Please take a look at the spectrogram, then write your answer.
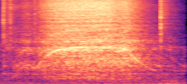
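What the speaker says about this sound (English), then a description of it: "Normal hairdryer." A hair dryer blows with a steady airy roar that swells louder in the middle and fades as it moves away, no voices present.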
